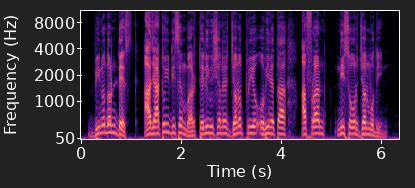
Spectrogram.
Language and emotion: Bengali, neutral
